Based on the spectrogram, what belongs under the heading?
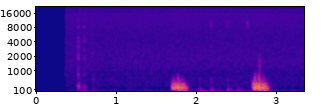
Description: Nothing is more frustrating than to suffer from pulsatile tinnitus or ear clicking, an intermittent sound nobody else but you can hear.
